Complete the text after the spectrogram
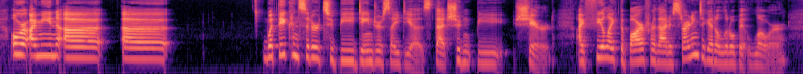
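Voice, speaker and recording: Heard in a very clean recording with a silent background, a woman speaks at a fairly slow pace with a fairly high pitch. She has an unremarkable speaking voice and lively intonation. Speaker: online show host. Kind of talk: interview question.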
